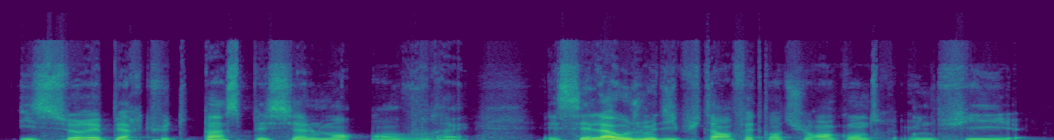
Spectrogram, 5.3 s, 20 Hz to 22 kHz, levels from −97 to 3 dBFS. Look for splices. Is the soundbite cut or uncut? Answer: uncut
